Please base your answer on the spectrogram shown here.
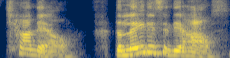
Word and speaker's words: Chanel: do you have Chanel it's called channel right or I don't get the pronunciation correctly H channel is it it's Chanel the ladies in the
